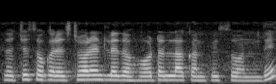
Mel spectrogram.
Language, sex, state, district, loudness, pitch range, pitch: Telugu, female, Andhra Pradesh, Annamaya, -16 LUFS, 190-215 Hz, 200 Hz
